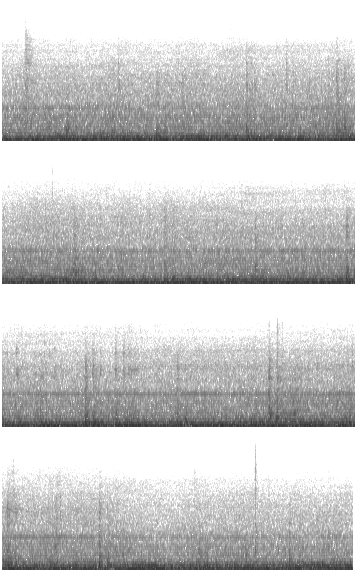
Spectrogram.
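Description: Passenger train running at speed, heard from inside the coach: a steady low rumble of wheels on the track, with a thin steady whine above it and a few light clicks.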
